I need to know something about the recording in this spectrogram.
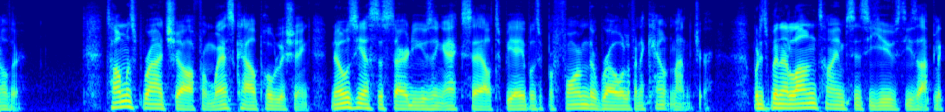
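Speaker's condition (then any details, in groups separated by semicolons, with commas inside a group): No condition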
